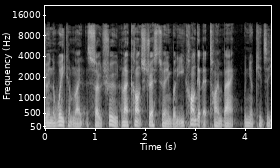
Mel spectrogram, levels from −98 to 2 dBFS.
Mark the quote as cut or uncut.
cut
